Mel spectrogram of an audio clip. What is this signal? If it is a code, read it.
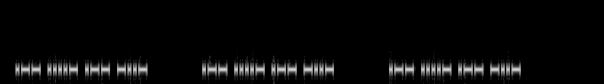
Morse code, heard as a keyed tone, about 46 wpm, 700 Hz. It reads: W4WX W4WX W4WX
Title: USA Call Signs - 4 Characters - Repeated 3x - 45wpm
